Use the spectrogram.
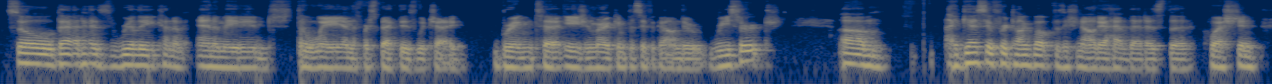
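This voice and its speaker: A man from Hawaii speaking casually as a researcher on a video-call panel, relaxed and self-deprecating. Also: fairly low pitch, normal speed.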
